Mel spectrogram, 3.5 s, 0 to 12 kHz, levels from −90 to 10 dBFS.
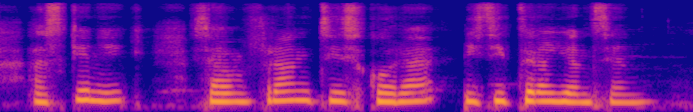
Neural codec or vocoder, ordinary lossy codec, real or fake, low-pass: codec, 44.1 kHz, 2.6 kbps, SNAC; AAC, 48 kbps; fake; 10.8 kHz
